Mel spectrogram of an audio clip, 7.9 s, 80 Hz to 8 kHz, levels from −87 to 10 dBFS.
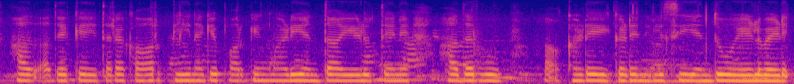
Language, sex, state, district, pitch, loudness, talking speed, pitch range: Kannada, female, Karnataka, Dharwad, 210 Hz, -17 LUFS, 120 wpm, 205-210 Hz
